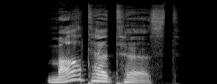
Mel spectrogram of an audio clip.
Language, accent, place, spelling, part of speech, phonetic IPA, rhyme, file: German, Germany, Berlin, martertest, verb, [ˈmaʁtɐtəst], -aʁtɐtəst, De-martertest.ogg
- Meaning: inflection of martern: 1. second-person singular preterite 2. second-person singular subjunctive II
